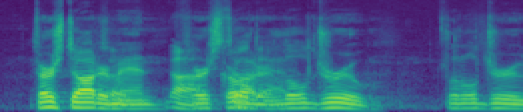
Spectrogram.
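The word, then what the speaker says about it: Dru: little Drew. Little Drew, D-R-U, 3 letters, 1 syllable, just like Happen Ace.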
